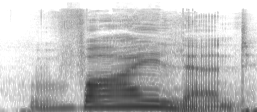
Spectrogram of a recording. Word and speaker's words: violent: confusing next one is violent violent in the first syllables and then shocking shocking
